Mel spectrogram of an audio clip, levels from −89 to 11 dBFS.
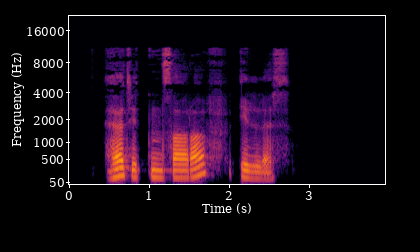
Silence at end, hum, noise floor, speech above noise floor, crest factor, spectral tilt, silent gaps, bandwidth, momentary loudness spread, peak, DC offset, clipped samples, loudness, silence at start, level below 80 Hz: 1.25 s; none; under -90 dBFS; over 71 dB; 20 dB; -6.5 dB/octave; none; 11.5 kHz; 13 LU; 0 dBFS; under 0.1%; under 0.1%; -20 LUFS; 0.45 s; -68 dBFS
